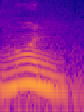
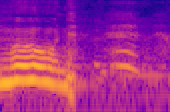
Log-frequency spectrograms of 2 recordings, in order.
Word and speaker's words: moon: we have un no only in taiwan english mun should be moon we have it in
